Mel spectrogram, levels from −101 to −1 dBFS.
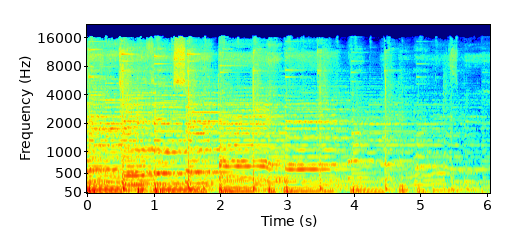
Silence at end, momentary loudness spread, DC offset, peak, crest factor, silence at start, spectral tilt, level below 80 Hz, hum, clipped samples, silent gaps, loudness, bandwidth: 0 s; 15 LU; under 0.1%; 0 dBFS; 18 dB; 0 s; -4.5 dB/octave; -26 dBFS; none; under 0.1%; none; -19 LUFS; 17 kHz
